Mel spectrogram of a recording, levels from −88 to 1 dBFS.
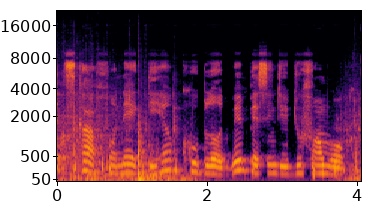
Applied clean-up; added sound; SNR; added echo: none; Sliding door; 9 dB; none.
